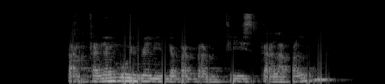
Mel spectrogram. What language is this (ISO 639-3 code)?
cat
